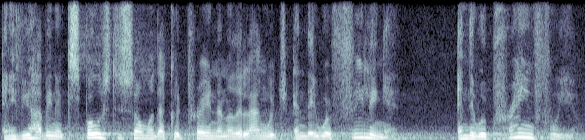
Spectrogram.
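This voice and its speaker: A man from Puerto Rico, Spanish his first language, with a Puerto Rican accent, preaching an animated, joking sermon to a congregation. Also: fairly high pitch, brisk. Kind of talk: lively sermon. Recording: long hall reverb.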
